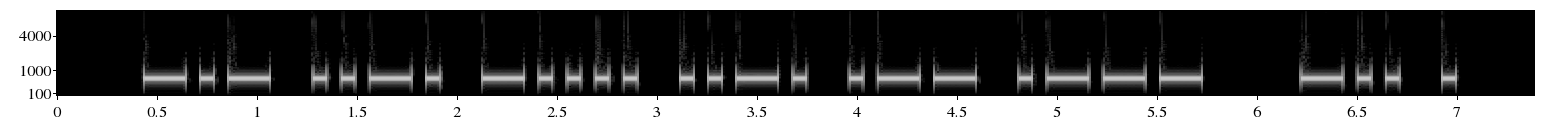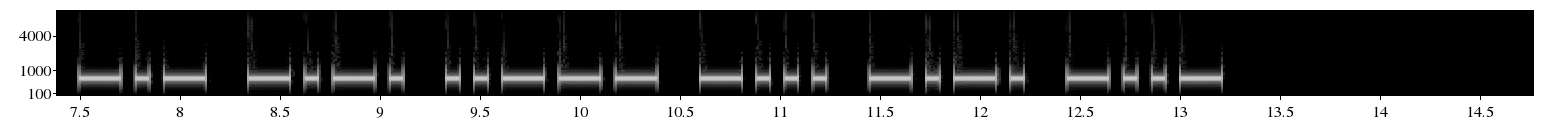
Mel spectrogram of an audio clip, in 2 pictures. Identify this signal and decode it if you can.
Morse code, heard as a keyed tone, about 17 wpm, 700 Hz. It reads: KF6FWJ DE KC2BCX
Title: USA Callsign DE Callsign - 6 Characters - 17wpm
